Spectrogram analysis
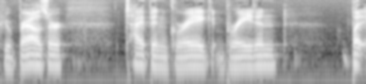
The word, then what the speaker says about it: Braden: browser type in Gregg Braden but it's spelled like bradden not Braden like b ra de in but I guess he pronounces it wrong I don't know but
